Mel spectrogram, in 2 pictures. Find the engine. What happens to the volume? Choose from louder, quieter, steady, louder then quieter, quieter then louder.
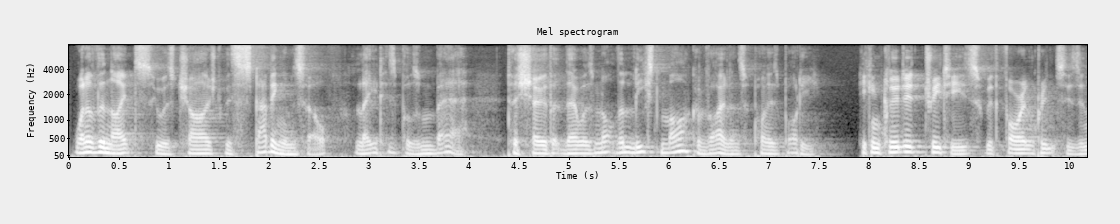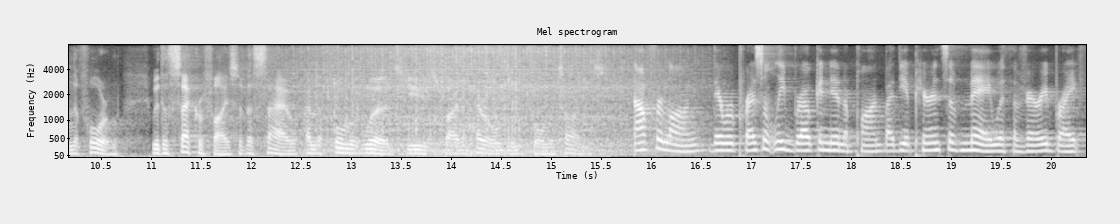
louder then quieter.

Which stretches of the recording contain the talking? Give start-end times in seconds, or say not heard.
0.1-20.2.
